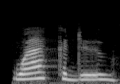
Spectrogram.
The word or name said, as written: wackadoo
